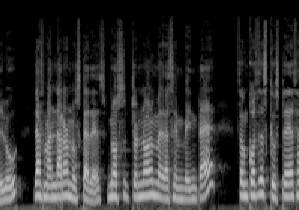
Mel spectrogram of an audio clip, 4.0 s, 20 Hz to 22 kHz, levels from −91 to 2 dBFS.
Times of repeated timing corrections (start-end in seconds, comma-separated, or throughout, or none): none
